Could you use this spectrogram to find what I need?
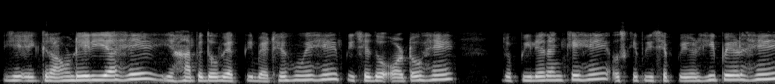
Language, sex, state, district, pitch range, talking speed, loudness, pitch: Hindi, female, Chhattisgarh, Sukma, 175-210 Hz, 210 wpm, -18 LUFS, 185 Hz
